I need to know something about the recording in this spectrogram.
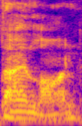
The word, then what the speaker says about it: Dillon: and Steve Dylan did I think it's pronounced Dylon it's the five best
